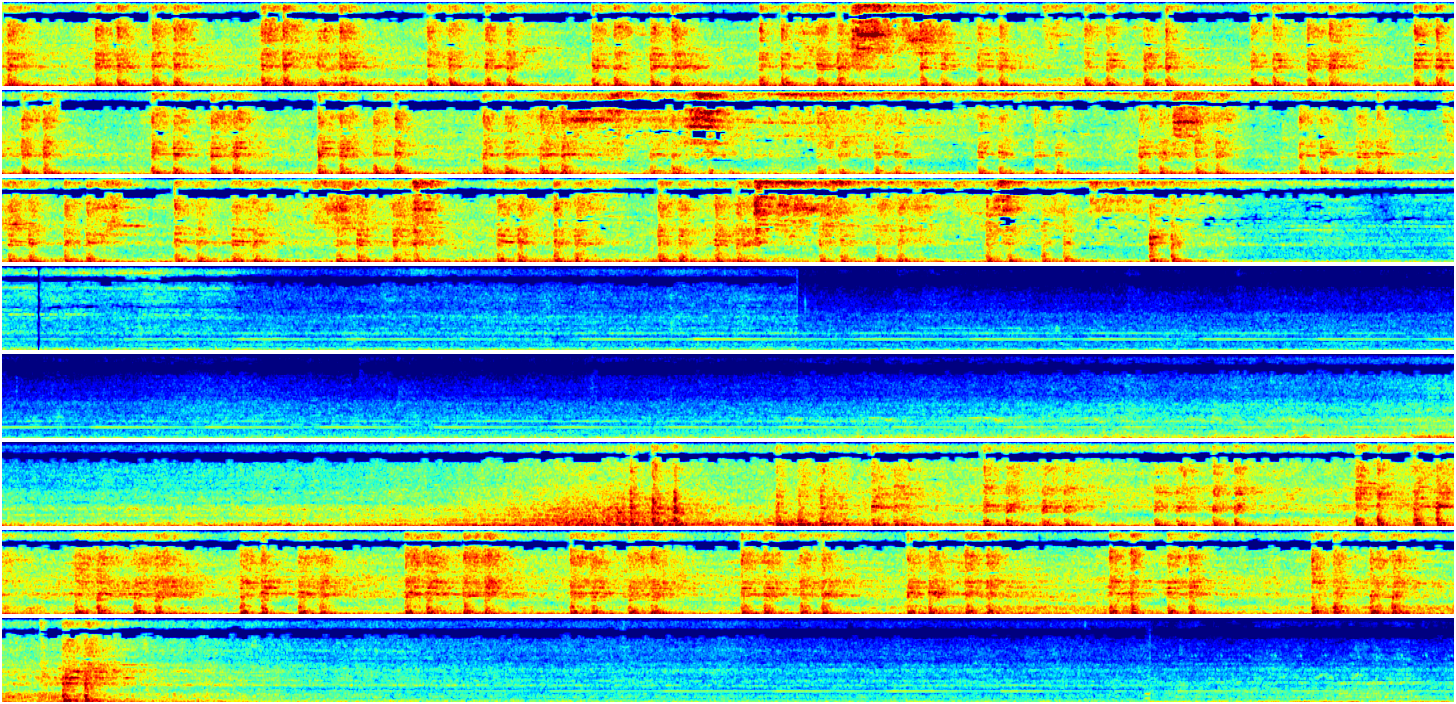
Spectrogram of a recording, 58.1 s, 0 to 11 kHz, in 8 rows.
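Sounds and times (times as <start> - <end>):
train clacking over rail joints: 0.0 - 20.8, 38.6 - 53.0.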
